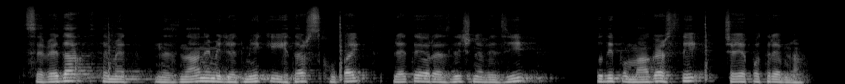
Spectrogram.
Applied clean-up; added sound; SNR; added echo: neural mask model RNNoise.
